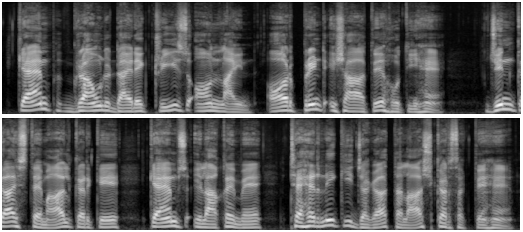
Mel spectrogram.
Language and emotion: Urdu, neutral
